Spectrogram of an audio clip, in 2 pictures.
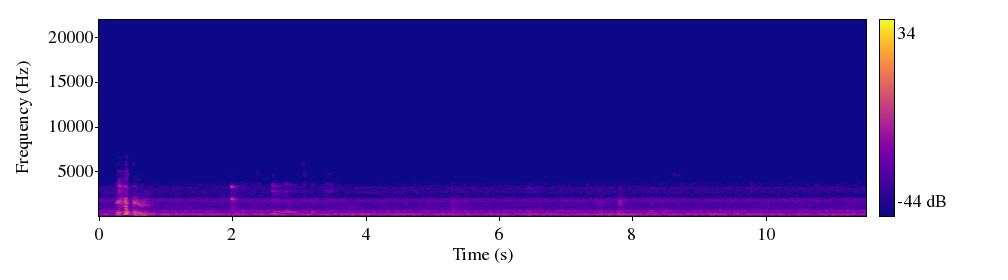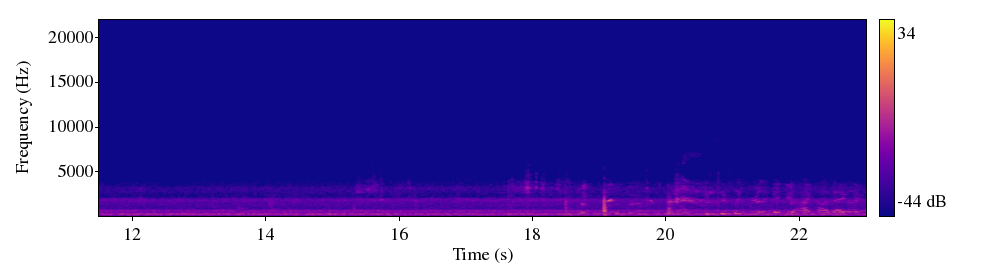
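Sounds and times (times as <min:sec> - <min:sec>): low mechanical hum: 0:00.0 - 0:23.0
restaurant dining room noise: 0:00.0 - 0:23.0.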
